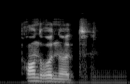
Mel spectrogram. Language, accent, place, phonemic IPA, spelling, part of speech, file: French, France, Lyon, /pʁɑ̃.dʁə nɔt/, prendre note, verb, LL-Q150 (fra)-prendre note.wav
- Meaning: 1. to take notice of, to take heed of, to note 2. to jot down, to note down, to write down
